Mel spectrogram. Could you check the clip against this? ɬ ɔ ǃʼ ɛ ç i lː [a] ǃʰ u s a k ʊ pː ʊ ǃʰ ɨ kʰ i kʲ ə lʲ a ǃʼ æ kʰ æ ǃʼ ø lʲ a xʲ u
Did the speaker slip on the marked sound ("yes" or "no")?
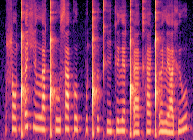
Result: no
